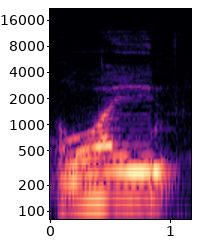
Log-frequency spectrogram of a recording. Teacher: वाइन को मोटी करके बोले हल्क से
